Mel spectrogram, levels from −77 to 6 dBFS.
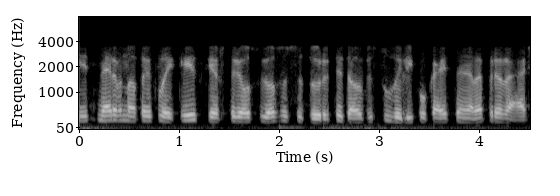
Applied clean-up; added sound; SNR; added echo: none; none; none; none.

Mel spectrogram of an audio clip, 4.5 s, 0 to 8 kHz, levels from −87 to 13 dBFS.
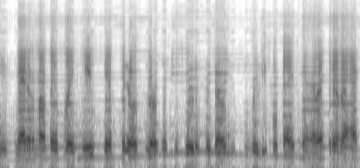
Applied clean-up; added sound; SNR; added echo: neural separator model SepFormer DNS4.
